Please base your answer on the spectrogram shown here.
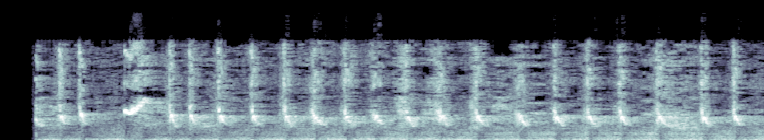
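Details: Bird song used as a master recording for training contest birds, with harsh rough besetan notes: sharp high chirps repeated about four to five times per second in a steady, even series, with a faint low rumble underneath.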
